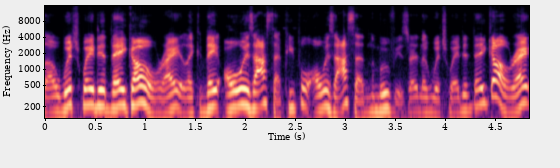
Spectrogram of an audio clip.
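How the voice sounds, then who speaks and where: A man's raised, projected voice, high-pitched, bright and sharp, very fast, with very wide pitch swings. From US, Vietnamese-American family. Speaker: VTuber streamer. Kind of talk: casual live stream chat. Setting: live stream. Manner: many fillers and repetitions.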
